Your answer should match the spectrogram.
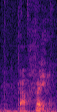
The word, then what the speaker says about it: café: Any other time, it's pronounced just like a K, like in café.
